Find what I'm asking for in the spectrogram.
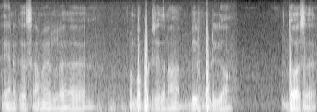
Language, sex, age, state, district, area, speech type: Tamil, male, 18-30, Tamil Nadu, Kallakurichi, rural, spontaneous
